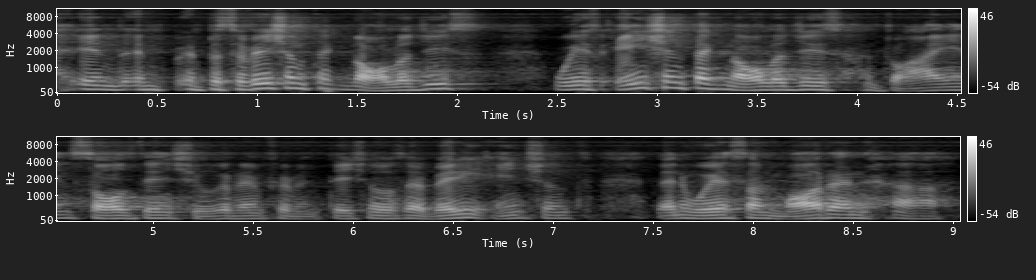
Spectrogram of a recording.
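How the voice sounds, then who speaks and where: A man from Chile, speaking English, gives a conference talk on food research. His voice is very dark and mellow, and he keeps checking in with the audience by asking "okay?". The sound carries a long reverb from the hall. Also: medium pitch. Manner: conversational, checks in with frequent "okay?", restarts.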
